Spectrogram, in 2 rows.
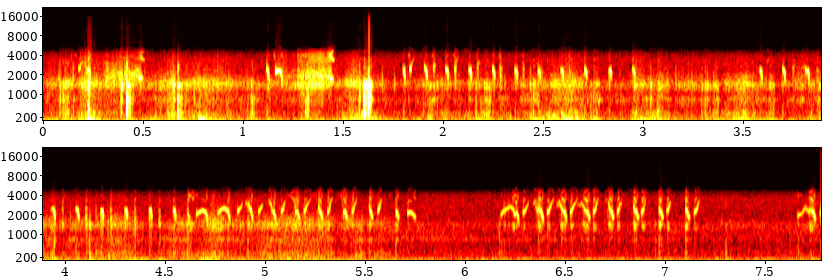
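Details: Tawny owls at a nest in Estonia, recorded on 4 May 2013 in the evening during a food delivery of an insect. Rapid series of short, repeated chittering notes come in several runs over a low rumbling hum and occasional knocks.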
